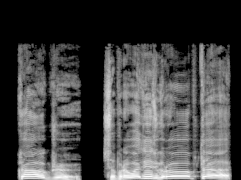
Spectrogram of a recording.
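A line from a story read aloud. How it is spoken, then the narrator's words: Monks shouting. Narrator (Russian): кричали иноки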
